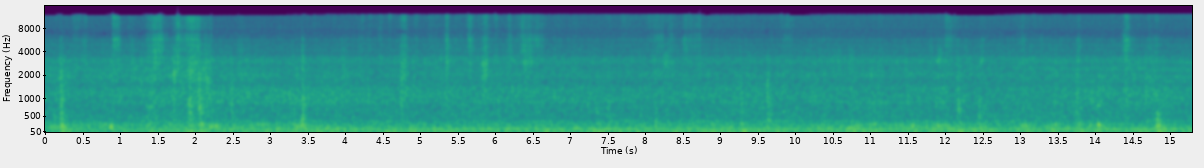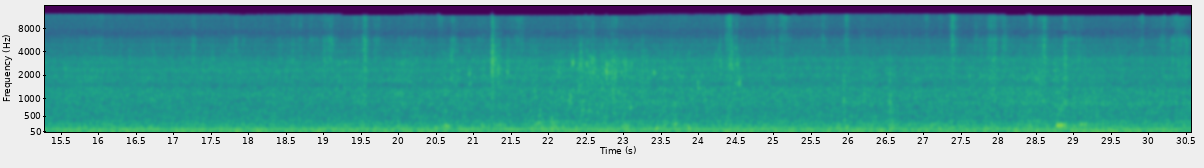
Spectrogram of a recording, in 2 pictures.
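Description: Water rushing and splashing into a concrete fish-hatchery tank, churning the surface to foam, over a low steady hum, with a few light knocks scattered through.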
